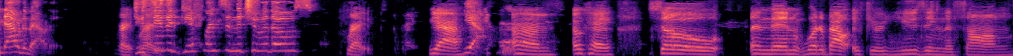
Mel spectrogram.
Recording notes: Its our first Zoom recording and I apologize as I sound like I am screaming. I have a sinus block and can’t hear myself.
